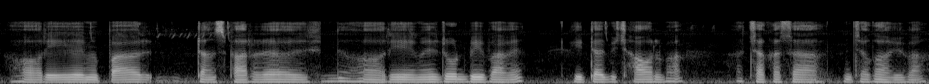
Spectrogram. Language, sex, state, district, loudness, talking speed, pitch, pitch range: Bhojpuri, male, Uttar Pradesh, Gorakhpur, -26 LUFS, 115 wpm, 115 Hz, 110-115 Hz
